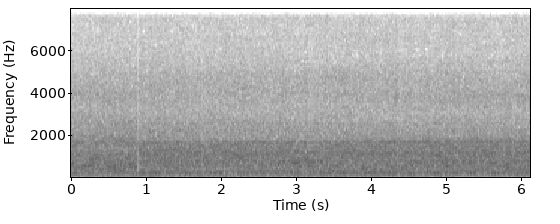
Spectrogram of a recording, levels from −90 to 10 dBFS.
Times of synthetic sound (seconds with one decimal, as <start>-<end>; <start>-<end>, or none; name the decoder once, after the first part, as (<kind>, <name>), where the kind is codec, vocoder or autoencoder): none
